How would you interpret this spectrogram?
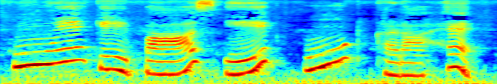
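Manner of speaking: slow, clear reading aloud; reading to children. Acted. Teacher reading the lesson passage slowly to the children. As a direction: read each phrase slowly for young learners.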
